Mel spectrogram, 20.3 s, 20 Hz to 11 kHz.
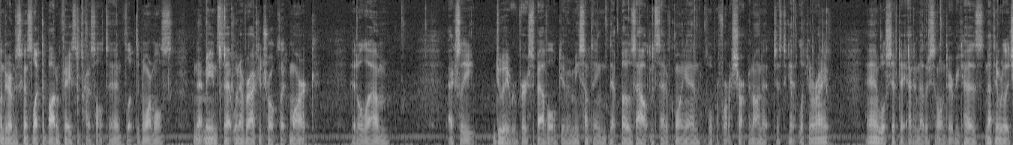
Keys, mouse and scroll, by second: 1.5 alt+n, 2.3 click, 4.4 q, 4.9 ctrl+click, 7.1-7.7 scroll up 4, 8.0 middle click, 8.6-9.9 scroll up 9, 11.0 scroll up 1, 11.8 scroll up 1, 11.9 click, 12.3 middle click, 12.5 scroll down 1, 12.9 q, 13.4 click, 13.9 shift+middle click, 15.6 scroll down 2, 15.9 shift+middle click, 16.3 shift+scroll down 1, 16.4 shift+a, 17.5 click, 17.9 scroll, 18.0 scroll up 1, 18.1 q, 18.5 click, 18.6 click, 18.8 middle click, 19.6 middle click.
